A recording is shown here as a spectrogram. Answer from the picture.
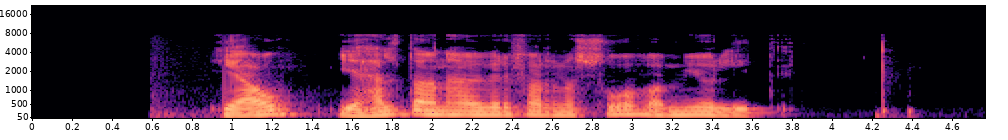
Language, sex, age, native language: Icelandic, male, 20-29, Icelandic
